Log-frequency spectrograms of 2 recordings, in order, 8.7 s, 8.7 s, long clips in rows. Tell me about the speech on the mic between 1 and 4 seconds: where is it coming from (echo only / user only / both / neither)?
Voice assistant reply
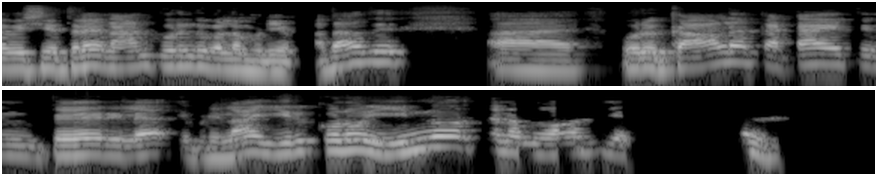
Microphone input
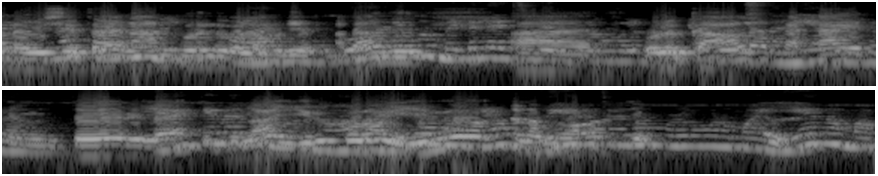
both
